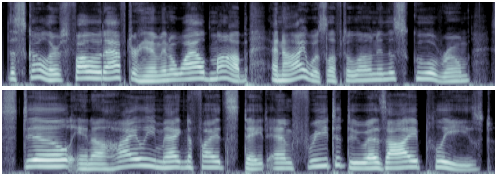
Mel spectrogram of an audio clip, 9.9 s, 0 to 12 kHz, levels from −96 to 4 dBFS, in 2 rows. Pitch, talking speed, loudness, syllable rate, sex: 190 Hz, 190 wpm, -17 LUFS, 4.5 syllables/s, male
